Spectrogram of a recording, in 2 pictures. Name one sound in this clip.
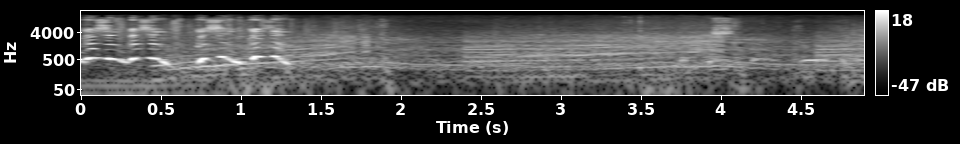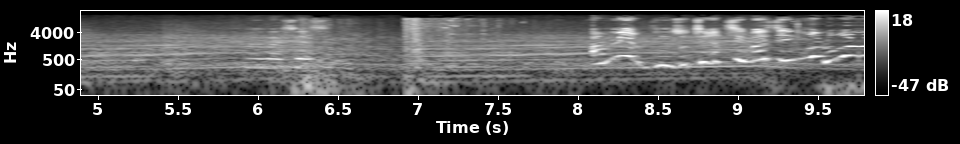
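A car engine hums and revs as a car drives along.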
